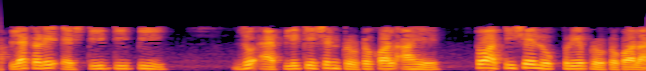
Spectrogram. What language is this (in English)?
Marathi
